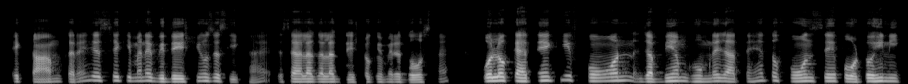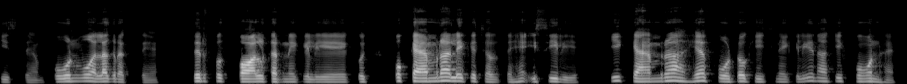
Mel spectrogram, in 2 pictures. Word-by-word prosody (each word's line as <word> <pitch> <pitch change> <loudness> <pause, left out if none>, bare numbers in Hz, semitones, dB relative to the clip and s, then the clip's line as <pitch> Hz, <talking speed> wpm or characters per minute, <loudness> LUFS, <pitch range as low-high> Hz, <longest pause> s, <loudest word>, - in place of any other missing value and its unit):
एक 135 -1 -5
काम 135 - 0
करें। 140 +9 -6
जैसे 180 0 -2
कि 170 -1 -7
मैंने 165 +2 -2
विदेशियों 135 +2 0
से 155 -1 -2
सीखा 115 -4 -15
है, - - -15
जैसे 120 +3 -4
अलग-अलग 125 -1 +1
देशों 115 +2 -8
के 120 +1 -10
मेरे 120 +1 -5
दोस्त 110 +2 -3
हैं, 130 - -15 0.4
वो 165 - +8
लोग 175 +1 +6
कहते 155 +2 +3
हैं 185 - +4
कि, 205 +3 -6
"फ़ोन 175 0 -1
जब 135 -3 +2
भी 150 +3 +1
हम 165 -1 0
घूमने 135 +2 -3
जाते 135 -1 -2
हैं, 165 +6 -8
तो 180 - -5
फ़ोन 160 -2 -1
से 155 0 -1
फोटो 135 +2 +2
ही 150 +2 +3
नहीं 150 -2 -3
खींचते 110 -3 -17
हम।" 95 -1 -20
फ़ोन 140 +2 +1
वो 155 +1 +1
अलग 140 0 +2
रखते 105 - -8
हैं, 100 - -18 0.4
सिर्फ़ 150 0 0 0.2
कॉल 130 0 +9
करने 125 -1 -1
के 120 +2 -8
लिए 115 0 -4
कुछ 125 +2 -9 0.3
वो - - +5
कैमरा 150 +3 +8
लेके 160 -3 +2
चलते 120 -4 -10
हैं 140 +5 -8
इसीलिए, 130 -6 -6 0.3
कि 170 +1 -2
कैमरा 145 +5 +4 0.2
है 170 +1 +5
फोटो 140 0 0
खींचने 125 -2 -12
के 125 +2 -15
लिए, 155 +5 -6
ना 150 -2 -5
कि 150 +1 -9
फ़ोन 140 -3 -5
है। 100 -2 -15
140 Hz, 215 wpm, -24 LUFS, 125-155 Hz, 0.4 s, कॉल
